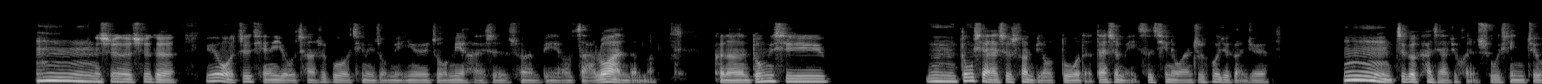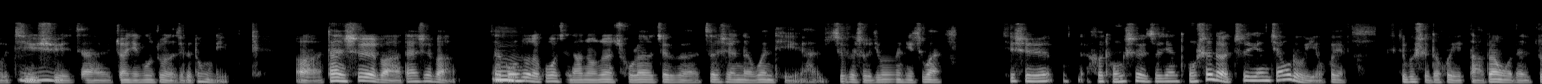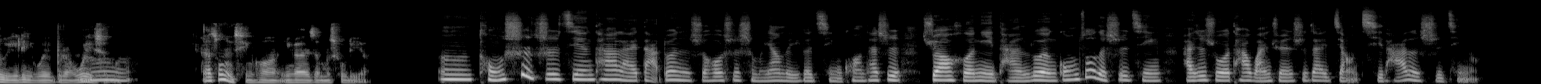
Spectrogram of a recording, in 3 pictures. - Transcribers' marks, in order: trusting: "嗯"; other background noise
- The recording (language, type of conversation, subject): Chinese, advice, 我在工作中总是容易分心、无法专注，该怎么办？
